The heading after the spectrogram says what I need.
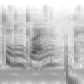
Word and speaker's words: chélidoine: Quand on parle des verrues, il y a une plante qui revient toujours, c'est la chélidoine ou chélidoine, enfin ça s'écrit chélidoine mais ça se dit chélidoine.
